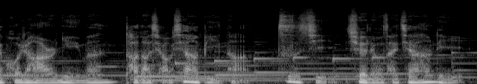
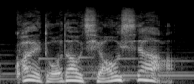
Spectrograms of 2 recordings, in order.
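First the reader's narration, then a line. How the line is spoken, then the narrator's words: Urgent shout. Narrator (Chinese): 她就大喊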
